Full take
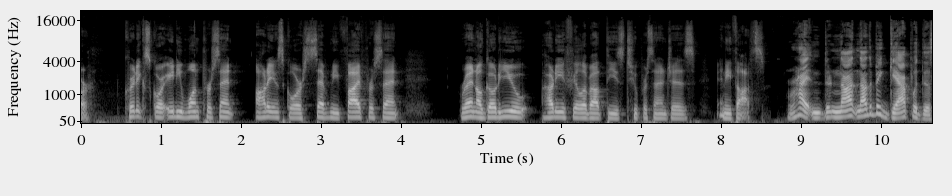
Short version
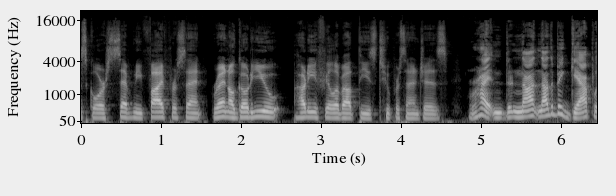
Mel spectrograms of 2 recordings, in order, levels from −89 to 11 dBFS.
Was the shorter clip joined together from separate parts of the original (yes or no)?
yes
